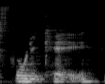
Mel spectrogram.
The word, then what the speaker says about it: 40K: I believe it's 40K. Is how you pronounce that? Yeah, well, it says 40,000 right there, but you're right. It is 40K.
